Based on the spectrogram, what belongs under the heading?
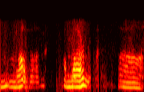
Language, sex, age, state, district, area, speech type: Kannada, male, 60+, Karnataka, Mandya, rural, conversation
